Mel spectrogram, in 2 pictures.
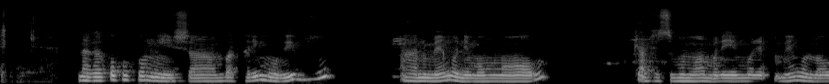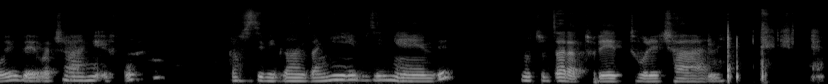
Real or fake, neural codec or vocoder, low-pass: fake; vocoder, 44.1 kHz, 128 mel bands, Pupu-Vocoder; 14.4 kHz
